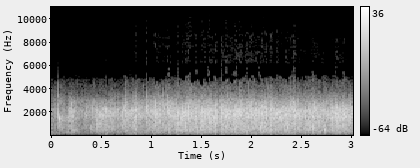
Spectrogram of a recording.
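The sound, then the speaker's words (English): A burst of studio audience applause at the Gulf Theater stage greets the stars Paulette Goddard, Henry Fonda, Lloyd Nolan and Walter Brennan as they enter for Destry Rides Again. Dense, steady clapping from many hands swells quickly and holds at a strong, even level with no voices. “A burst of applause greets our stars as they enter the Gulf Theater stage.”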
